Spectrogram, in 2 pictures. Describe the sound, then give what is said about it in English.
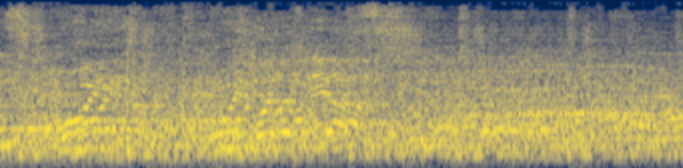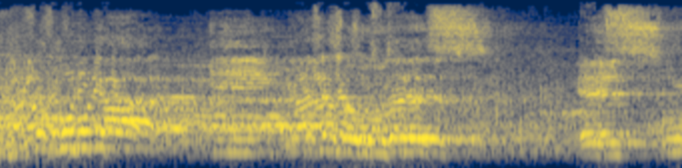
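An audience, including Spanish-speaking members, cheers loudly as a speaker takes the stage, a dense wash of many overlapping shouting voices that holds steady for about ten seconds before easing slightly near the end. “Listen for the cheers from audience members who clearly speak Spanish.”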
